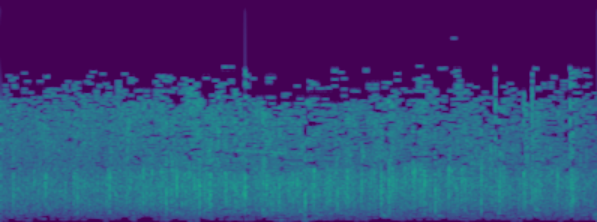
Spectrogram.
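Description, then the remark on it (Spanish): An audience applauds steadily throughout, a dense, even wash of many hands clapping at constant loudness with no voices standing out. “Aplaudan una vez a Mirraghi.”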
